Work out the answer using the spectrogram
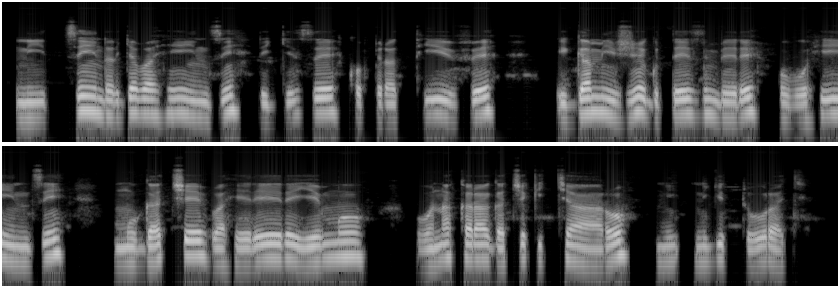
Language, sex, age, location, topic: Kinyarwanda, male, 25-35, Musanze, agriculture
